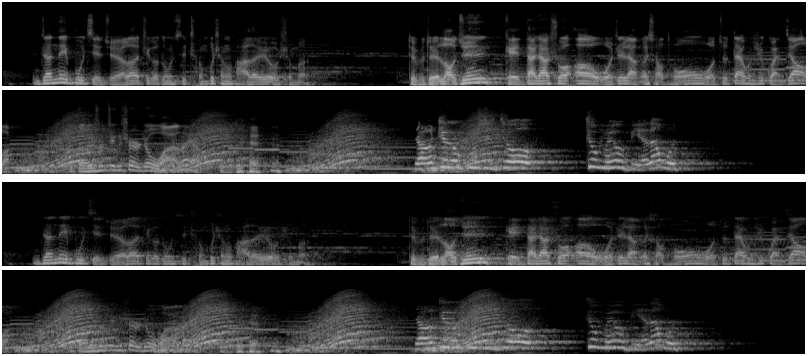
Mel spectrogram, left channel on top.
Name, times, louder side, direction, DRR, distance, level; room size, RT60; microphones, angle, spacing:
voice 1, 0.3-3.1 4.1-8.1 8.7-10.8 11.4-11.5, left 2 dB, 85° left, 15 dB, 1.2 m, -30 dB
sound 1, 1.8-11.6 12.2-12.3, right 1 dB, 35° left, 6.1 m, -51 dB
Wind instrument woodwind instrument, 7.3-13.1, left 1 dB, 10° left, 1.2 m, -42 dB
sound 2, 8.1-13.4, right 2 dB, 20° right, 1.8 m, -32 dB
voice 2, 12.2-13.4 13.9-14.8, left 2 dB, 65° left, 11 dB, 1.7 m, -26 dB
25.5 x 17.0 x 8.9 m, 1.2 s
head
